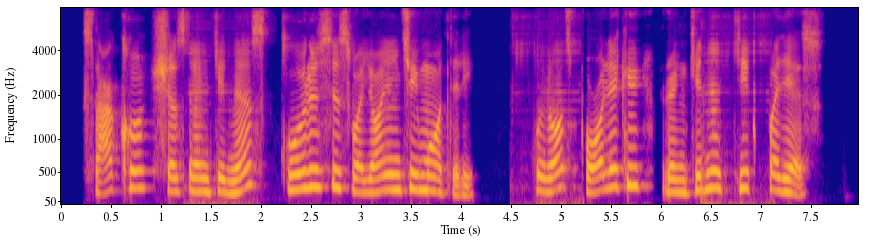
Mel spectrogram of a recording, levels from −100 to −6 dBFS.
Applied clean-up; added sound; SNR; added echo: neural separator model SepFormer DNS4.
